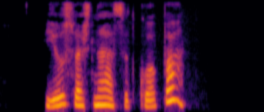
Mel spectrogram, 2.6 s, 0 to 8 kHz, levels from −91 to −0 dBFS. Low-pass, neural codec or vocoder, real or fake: 7.2 kHz; none; real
